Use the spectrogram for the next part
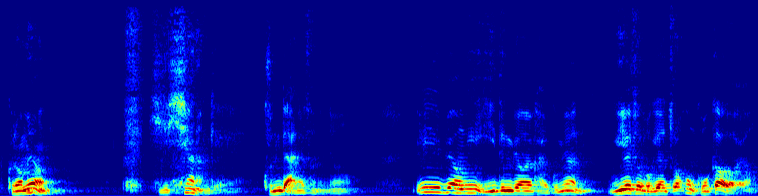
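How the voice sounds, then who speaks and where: Young man, podcast co-host, animated storyteller, mellow tone, echoey room. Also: medium pitch, moderate pace. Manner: animated storyteller acting out army scenes. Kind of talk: casual comedic chat.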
